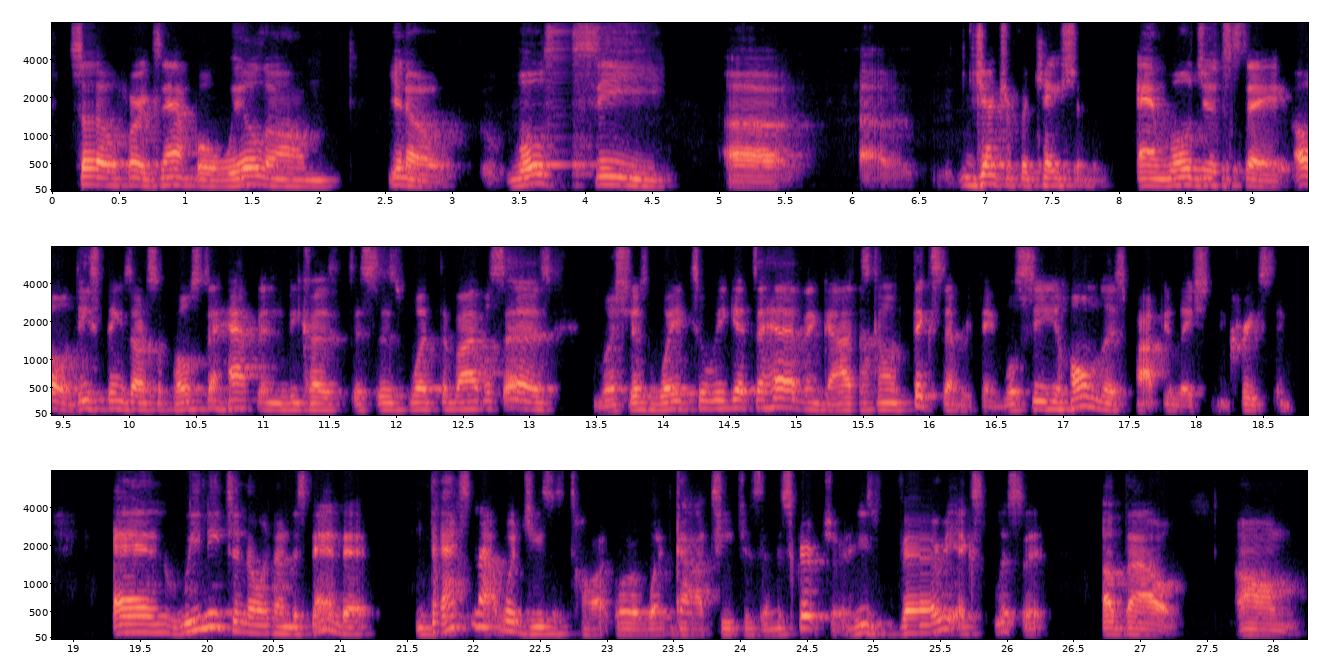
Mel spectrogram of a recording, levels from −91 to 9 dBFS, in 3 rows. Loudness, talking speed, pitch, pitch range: -22 LUFS, 155 wpm, 125 Hz, 110-145 Hz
